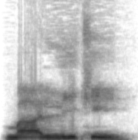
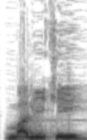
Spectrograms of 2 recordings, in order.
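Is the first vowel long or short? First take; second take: long; short. First: The first vowel is held long. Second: The first vowel is kept short. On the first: This is the common reading with the alif. "Ma is mat asli tu harakat" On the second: This is the reading without the alif.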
